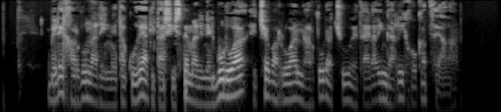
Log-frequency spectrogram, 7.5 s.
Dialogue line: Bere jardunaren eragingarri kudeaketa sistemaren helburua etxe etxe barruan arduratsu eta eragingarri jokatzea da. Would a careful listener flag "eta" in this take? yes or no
no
